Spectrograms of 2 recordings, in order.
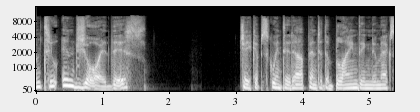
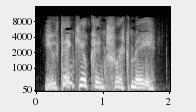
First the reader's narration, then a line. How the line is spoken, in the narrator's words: Leroy snarled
